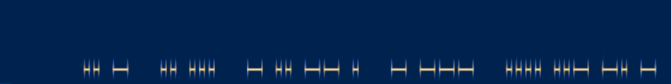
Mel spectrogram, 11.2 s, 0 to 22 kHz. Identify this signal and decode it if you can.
Morse code, heard as a keyed tone, about 16 wpm, 700 Hz. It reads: IT IS TIME TO HUNT
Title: Sentences from Top 1600 Words 15wpm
